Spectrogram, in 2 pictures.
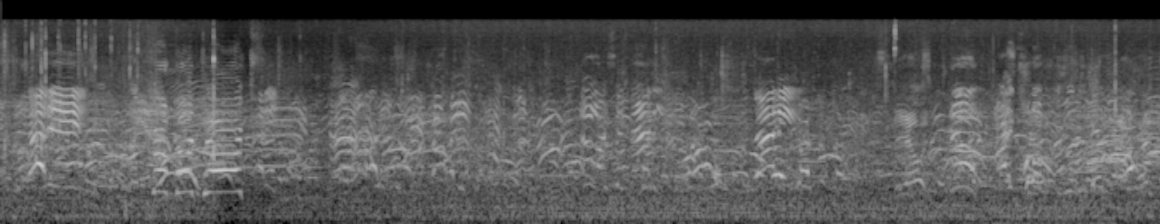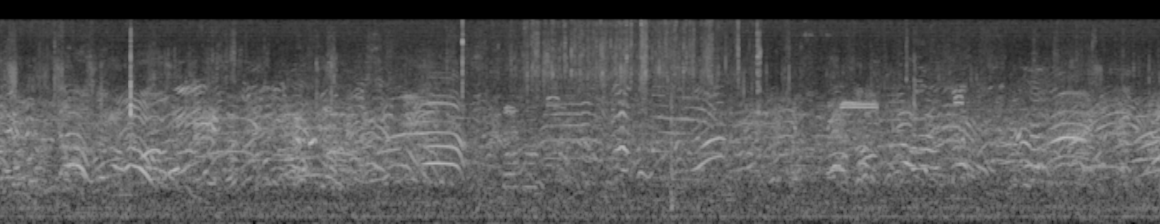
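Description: Many girls' voices chatter and shout excitedly outdoors.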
